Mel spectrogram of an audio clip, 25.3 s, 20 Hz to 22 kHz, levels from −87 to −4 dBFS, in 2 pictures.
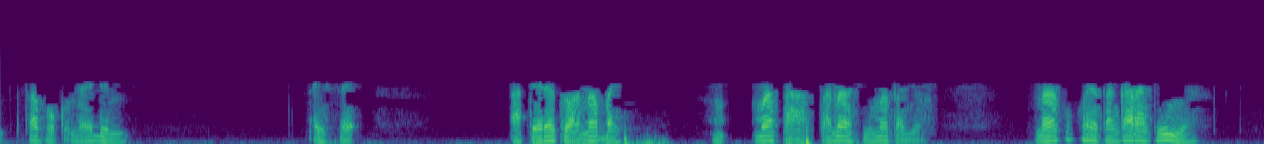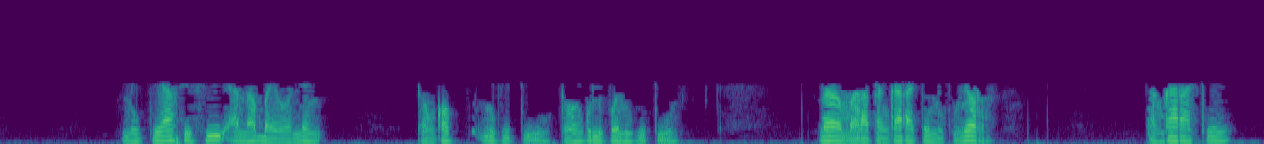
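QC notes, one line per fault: Throughout, MP3 compression: the speech stops dead at 2 kHz and swirls watery and heavily, likely an encoder starved at a very low bitrate, around 10 kbps.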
